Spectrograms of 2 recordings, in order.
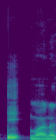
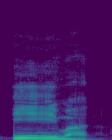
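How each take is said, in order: First: A glottal stop follows a short first vowel. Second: The first vowel is long, with no glottal stop. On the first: This is the original form of the word. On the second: The hamzah has been replaced by a lengthened vowel. "jadi imana"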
